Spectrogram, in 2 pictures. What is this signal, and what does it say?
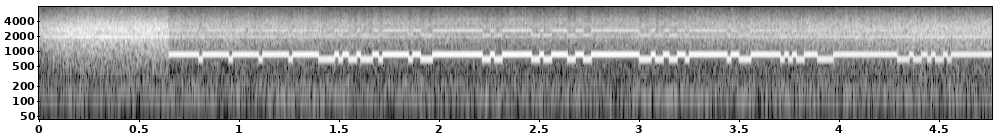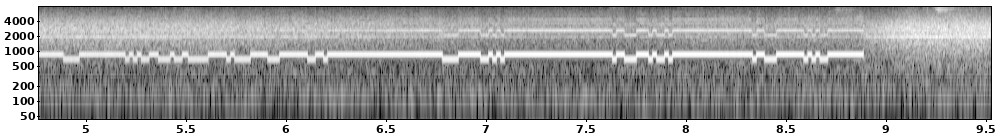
RTTY (50 baud, 170 Hz shift), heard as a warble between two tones, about 780 Hz centre, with radio static, a steady whistle near 1940 Hz and the noise inside a subway train. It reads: ALLI PASO DOS TEMPORADAS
